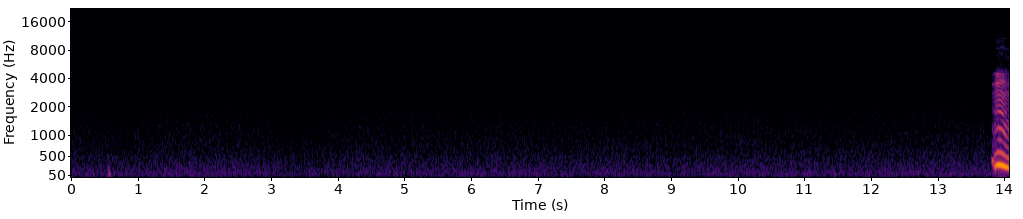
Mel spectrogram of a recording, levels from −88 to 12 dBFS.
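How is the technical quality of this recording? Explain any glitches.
Listening through the recording, nothing stood out as a glitch or technical problem.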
